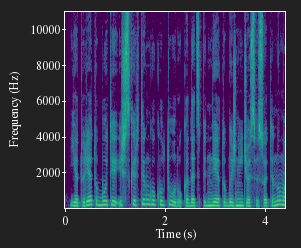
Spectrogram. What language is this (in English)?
Lithuanian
